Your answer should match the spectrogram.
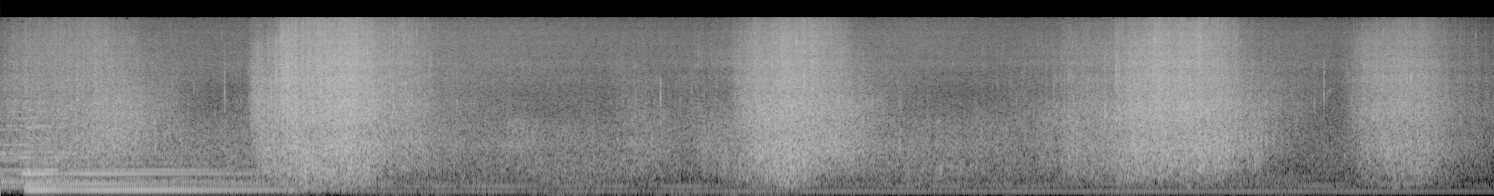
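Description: Small waves breaking and washing up onto a pebble beach, four surges that each swell and fall away. Soft held music notes fade out in the first few seconds.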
